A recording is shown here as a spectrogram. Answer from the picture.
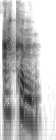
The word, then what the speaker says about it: agam: Yeah, so it's like in Gaelic, the G's are a K, so it's like it's actually written AGAM, but you pronounce akam. It's like it's Akum.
